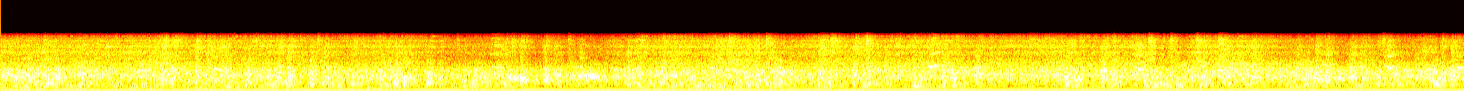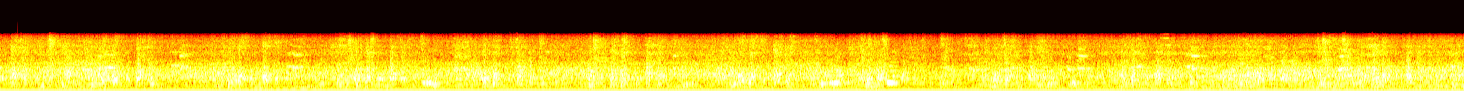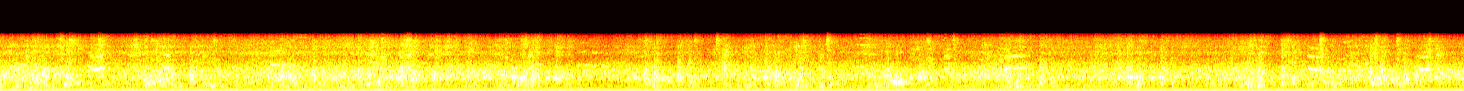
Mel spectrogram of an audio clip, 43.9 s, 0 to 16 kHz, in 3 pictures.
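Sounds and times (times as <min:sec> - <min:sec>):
train rumbling on rails: 0:00.0 - 0:43.9
wheels clicking over rail joints: 0:22.0 - 0:28.6.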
